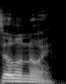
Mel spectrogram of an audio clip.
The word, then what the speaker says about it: Illinois: I was just about to say, when you said Illinois, it's Illinois.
